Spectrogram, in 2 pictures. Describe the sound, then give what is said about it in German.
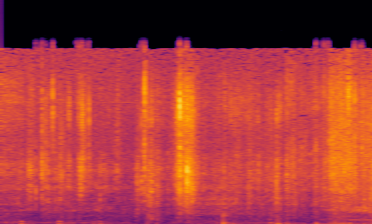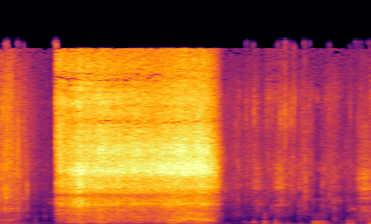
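Someone blows their nose once, a loud, breathy, sustained blast lasting about a second and a half, rising abruptly out of faint rustling and cutting off just as sharply. “Was jeder hören möchte, wenn er so einen Podcast hört, wie sich jemand die Nase putzt.”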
